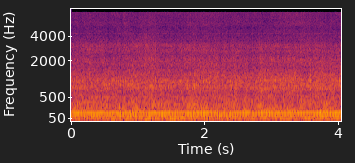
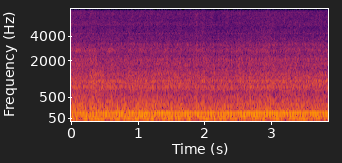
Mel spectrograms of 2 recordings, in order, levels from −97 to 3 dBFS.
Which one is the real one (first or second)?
second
